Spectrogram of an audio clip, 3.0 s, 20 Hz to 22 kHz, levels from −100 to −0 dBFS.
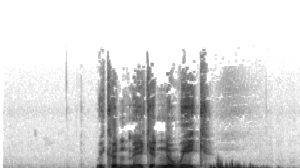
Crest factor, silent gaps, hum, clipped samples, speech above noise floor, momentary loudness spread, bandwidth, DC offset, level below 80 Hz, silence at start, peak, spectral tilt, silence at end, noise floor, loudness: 18 dB; none; none; under 0.1%; 50 dB; 17 LU; 14.5 kHz; under 0.1%; -40 dBFS; 0.95 s; 0 dBFS; -4.5 dB/octave; 0.35 s; -64 dBFS; -15 LUFS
